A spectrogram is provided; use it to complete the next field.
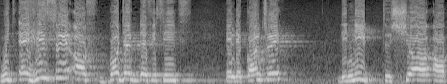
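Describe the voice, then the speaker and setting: The speech moves at a fairly slow pace with lively intonation, accompanied by noticeable background noise and audible room echo. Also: man, very even loudness. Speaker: professional body representative. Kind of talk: reading aloud.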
